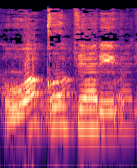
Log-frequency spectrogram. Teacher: واقترب قاف کے اندر قلقلہ اور پر بھی کریں گے قاف کو، واقترب با ساکن تو با کے اندر قلقلہ ہوگا۔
